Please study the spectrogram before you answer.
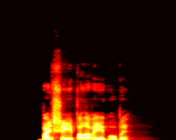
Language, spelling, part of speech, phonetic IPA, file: Russian, большие половые губы, noun, [bɐlʲˈʂɨje pəɫɐˈvɨje ˈɡubɨ], Ru-большие половые губы.ogg
- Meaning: labia majora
